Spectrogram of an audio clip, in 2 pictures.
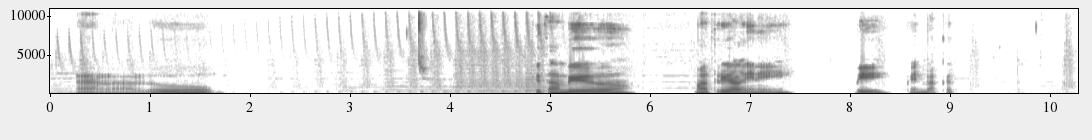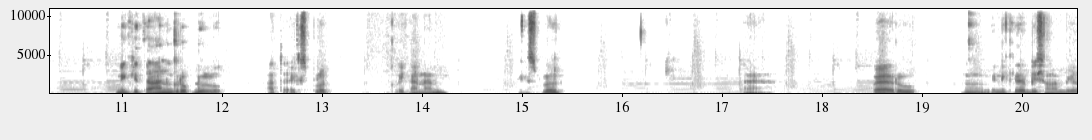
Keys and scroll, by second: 4.6 o, 8.0 b, 9.3 space, 17.0 b.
